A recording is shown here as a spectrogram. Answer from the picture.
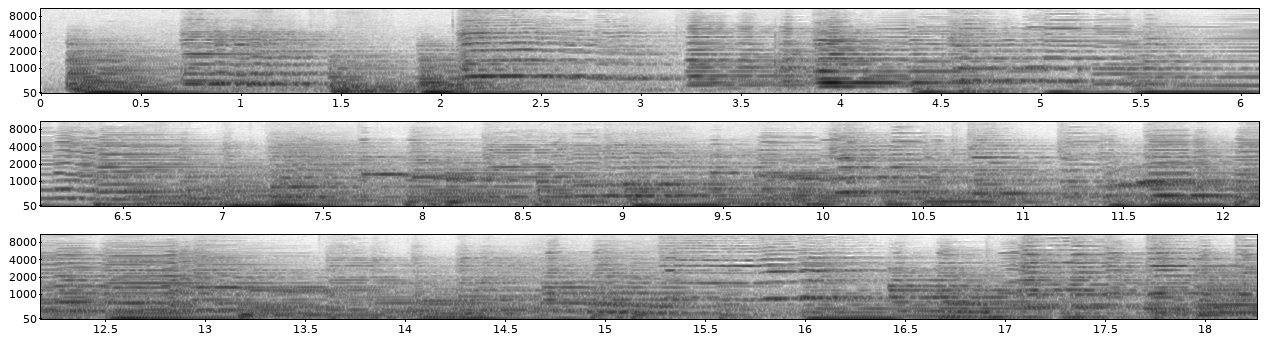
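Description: Tango ensemble of violin, accordion, piano and double bass playing an instrumental introduction, the violin carrying the melody over deep double-bass notes on the beat. The music comes in all at once.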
